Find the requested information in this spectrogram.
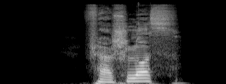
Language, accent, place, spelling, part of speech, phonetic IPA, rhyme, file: German, Germany, Berlin, verschloss, verb, [fɛɐ̯ˈʃlɔs], -ɔs, De-verschloss.ogg
- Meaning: first/third-person singular preterite of verschließen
